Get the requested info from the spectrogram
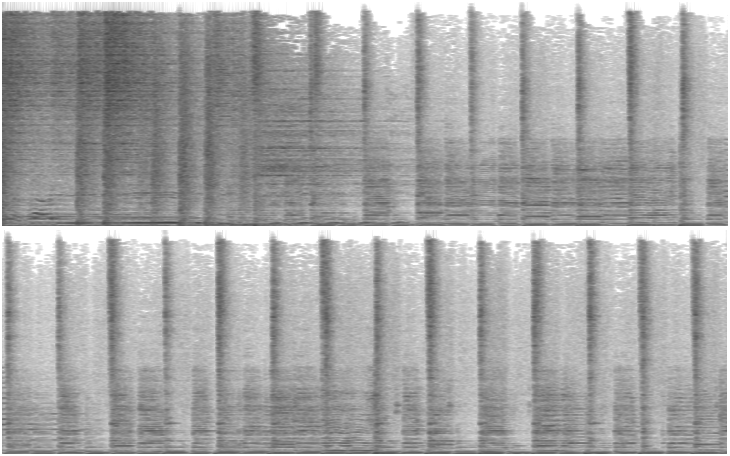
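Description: Live rock band playing a song: electric guitar, bass guitar and drum kit. Bending held notes stand out over the first couple of seconds, then the band settles into a steady, even beat.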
